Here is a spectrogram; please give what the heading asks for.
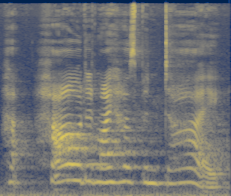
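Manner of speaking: high, catching voice; tearful whisper. A narrator's reading. Widow asking the lord how her husband died, tearful. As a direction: barely get the words out. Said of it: "whispered Missus Beamish".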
